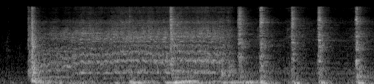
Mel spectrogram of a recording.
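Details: 1986 Ford F150, 351W with a newly fitted Holley Sniper EFI and HyperSpark distributor, first crank with low battery volts; steady cranking with a few sharp uneven pops as it tries to fire. The distributor was clocked wrong, number one set incorrectly, so the timing is off.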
